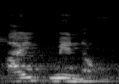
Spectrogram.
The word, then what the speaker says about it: Ayemenem: Just forget about the spelling of the word. Just think about the pronunciation of the word Imenam.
